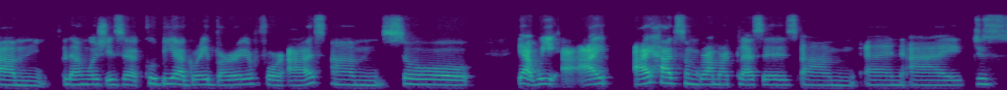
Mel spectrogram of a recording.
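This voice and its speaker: A woman with a Colombian accent speaks very slowly at a medium pitch, her intonation monotone and flat against a quiet background. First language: Spanish. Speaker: law school alumna, lawyer. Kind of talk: panel interview. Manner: hesitant, many fillers.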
